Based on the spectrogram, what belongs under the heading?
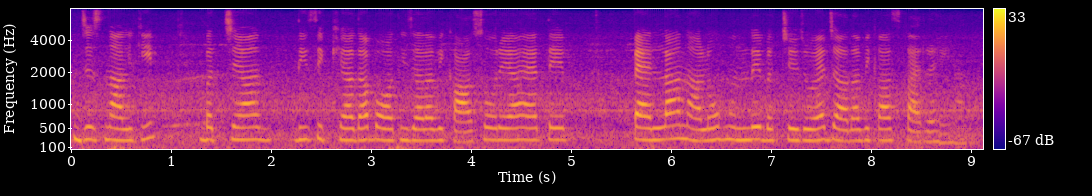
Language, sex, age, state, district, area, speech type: Punjabi, female, 18-30, Punjab, Mohali, urban, spontaneous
